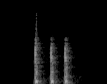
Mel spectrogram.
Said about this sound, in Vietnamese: Một tên gõ cửa và cánh cửa đã được mở ra.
